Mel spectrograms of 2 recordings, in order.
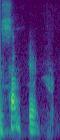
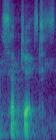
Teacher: So the stress should be at the first syllable.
